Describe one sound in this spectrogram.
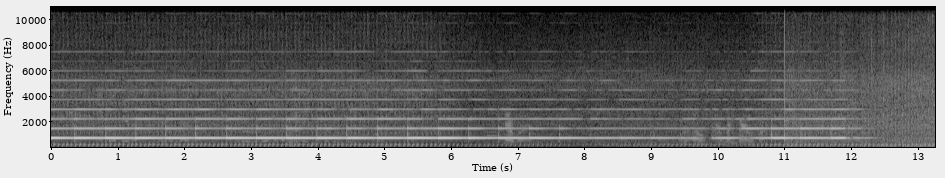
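A level crossing bell rings rapidly and steadily, then stops.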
